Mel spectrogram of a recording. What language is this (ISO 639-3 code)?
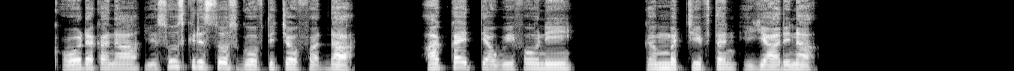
orm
